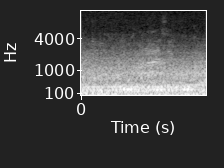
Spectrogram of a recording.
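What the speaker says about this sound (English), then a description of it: "Helicopter overhead in the 0-1." A helicopter flies over a high school baseball game, producing a steady, low, broad rumble that runs throughout beneath a talking voice.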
